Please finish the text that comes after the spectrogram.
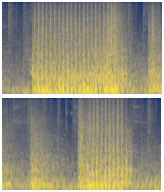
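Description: Rapid automatic gunfire from the video game Rainbow Six Siege comes in three loud bursts separated by brief pauses, the rattling shots close and dominant, with talk underneath.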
